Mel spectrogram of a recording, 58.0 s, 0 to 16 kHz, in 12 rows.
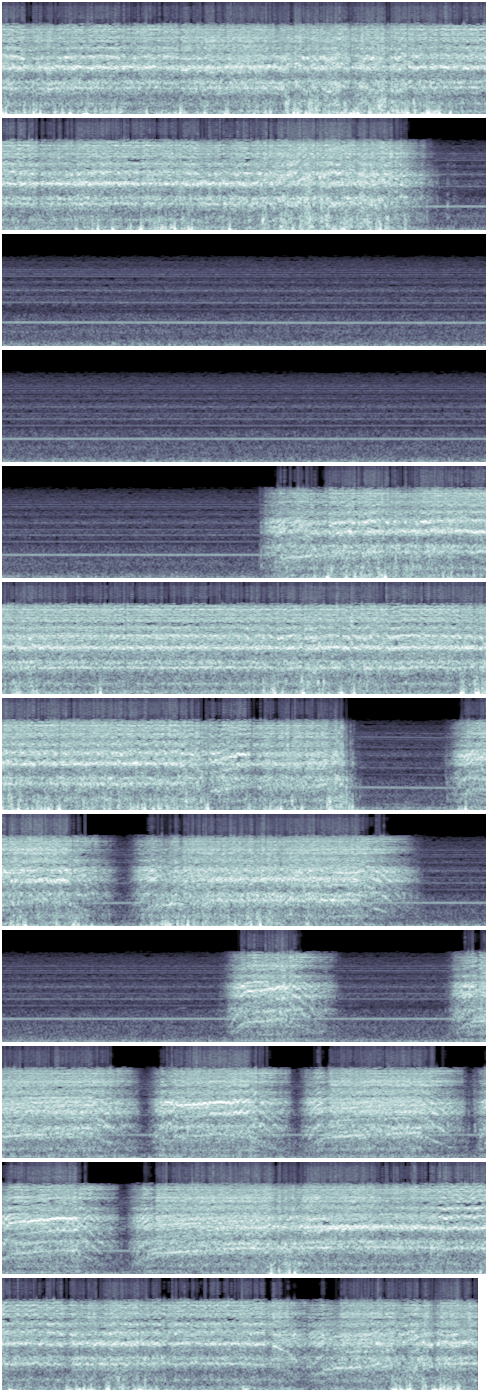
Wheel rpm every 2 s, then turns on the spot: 230, 220, 230, 240, 110, 0, 0, 0, 0, 0, 0, 170, 230, 230, 230, 220, 90, 120, 160, 0, 50, 40, 130, 130, 100, 190, 230, 230, 170.
none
